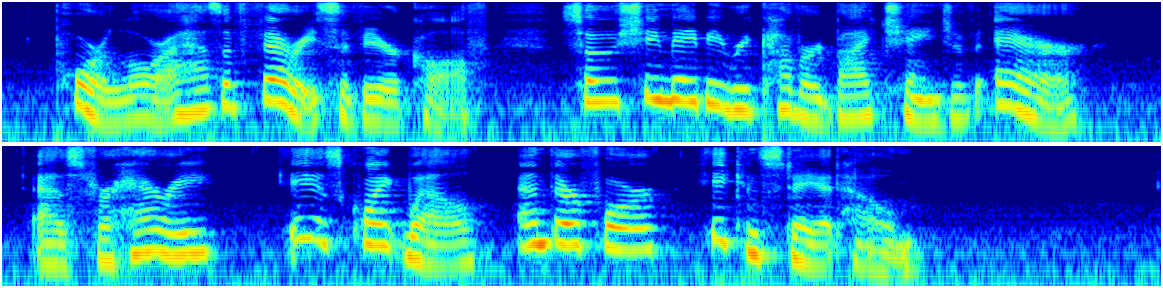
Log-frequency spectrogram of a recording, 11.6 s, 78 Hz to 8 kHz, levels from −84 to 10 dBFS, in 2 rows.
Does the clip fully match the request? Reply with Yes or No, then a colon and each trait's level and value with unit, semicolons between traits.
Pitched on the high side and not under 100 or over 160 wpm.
Yes: high, 230 Hz; average, 155 wpm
